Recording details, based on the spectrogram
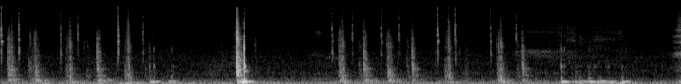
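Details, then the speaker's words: Lexus IS300 door lock after rebuilding the actuator with new motors: scattered clicks and a short low buzz instead of one clean clunk; lock still fails to lock fully, and the replacement parts are believed to be faulty too. "so I got the car put back together and I go to test it and I'm having the same issue"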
